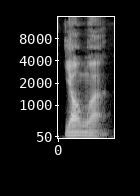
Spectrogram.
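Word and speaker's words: 영화: And first up is the word for a film and this is Yonga. Yongwa. Now when we say this word in natural speed in is almost silent.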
